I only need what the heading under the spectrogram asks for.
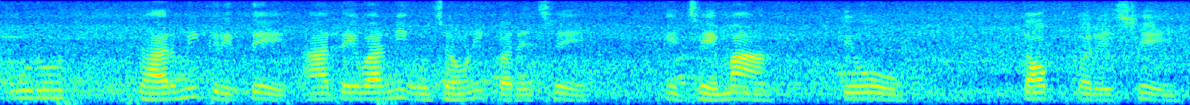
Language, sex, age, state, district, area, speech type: Gujarati, female, 45-60, Gujarat, Junagadh, urban, spontaneous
